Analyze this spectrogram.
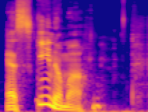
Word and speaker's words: asciinema: and open source program it's asy with Nema behind it kind of like asy Cinema but it's you're missing a syllable for it to be asy Cinema it's esima esima is a free and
